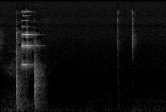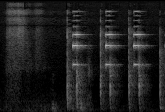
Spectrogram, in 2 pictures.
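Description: Short, sharp high beeps, a handful in a row about a second apart, each a single button press in a quiet room; panel responding normally.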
